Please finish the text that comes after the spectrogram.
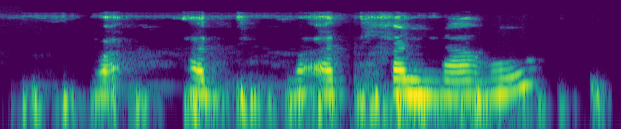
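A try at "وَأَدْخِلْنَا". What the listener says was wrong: वअदखलनाहु, ना थोड़ा सा लंबा करते हैं।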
